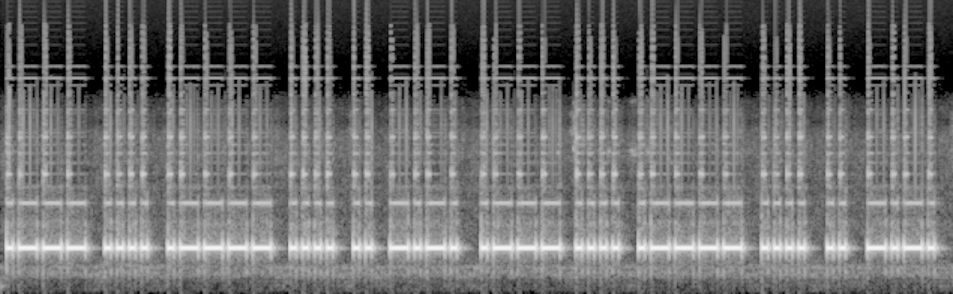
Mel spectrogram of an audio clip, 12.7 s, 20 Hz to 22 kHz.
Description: Morse code, heard as a keyed tone, about 15 wpm, 660 Hz. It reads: JH1HIC JH1HIC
